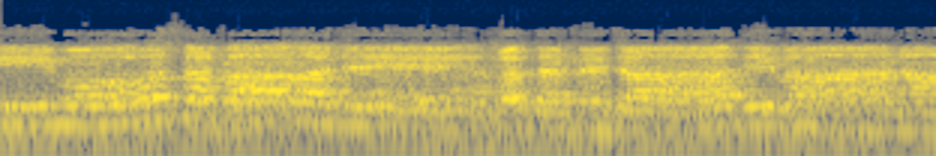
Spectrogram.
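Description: Men's voices singing a Sindhi devotional song (manqabat) unaccompanied, in long drawn-out chanted lines through a microphone and PA, over a steady low hum.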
